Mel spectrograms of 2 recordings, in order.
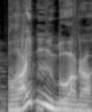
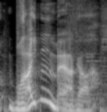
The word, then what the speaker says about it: Breitenberger: saying this guy's name Brighton burger no breitenberger oh yes I love that you have to say it like that it it it's needed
